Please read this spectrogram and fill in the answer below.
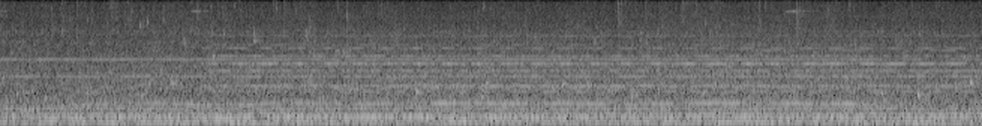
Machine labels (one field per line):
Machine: pump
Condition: normal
